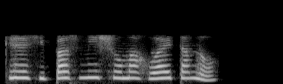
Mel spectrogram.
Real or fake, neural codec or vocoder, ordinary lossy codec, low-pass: fake; codec, 16 kHz in and 24 kHz out, 0.4 kbps, LongCat-Audio-Codec, two codebook decoder; AAC, 16 kbps; 7.2 kHz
